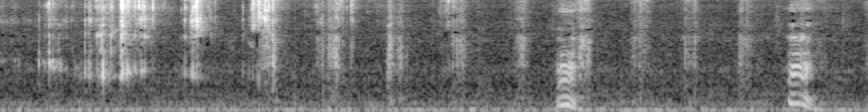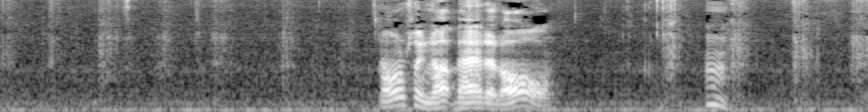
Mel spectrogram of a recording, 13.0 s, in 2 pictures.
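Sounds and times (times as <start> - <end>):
potato chip being chewed: 0.0 - 9.6, 10.8 - 13.0
steady low hum: 0.0 - 13.0.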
